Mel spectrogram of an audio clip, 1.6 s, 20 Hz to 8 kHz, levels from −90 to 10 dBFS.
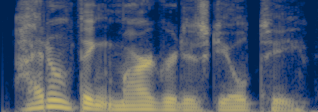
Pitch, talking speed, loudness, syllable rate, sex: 100 Hz, 225 wpm, -19 LUFS, 6.4 syllables/s, male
